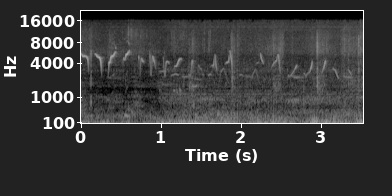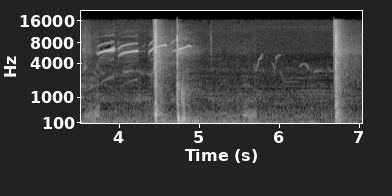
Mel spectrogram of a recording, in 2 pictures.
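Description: Compound bow shot, the string's release followed about a third of a second later by the arrow hitting a target; near the end the bow is released again with a sharp crack.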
